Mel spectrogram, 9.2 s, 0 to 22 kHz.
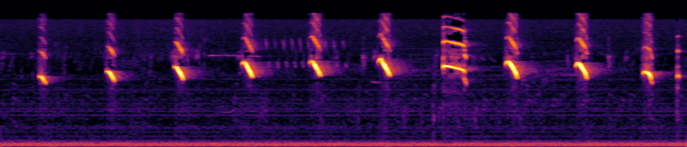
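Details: At a Charlo, Montana nest on 28 August 2023, a live camera records an osprey giving a run of about ten high, sharp, downslurred whistled chirps, nearly one per second, one note harsher and louder midway, over a faint low hum.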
